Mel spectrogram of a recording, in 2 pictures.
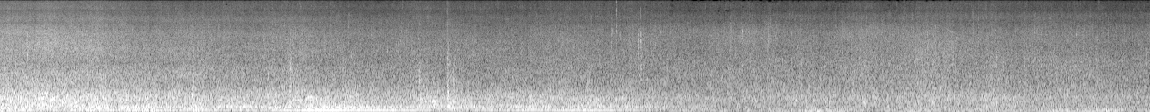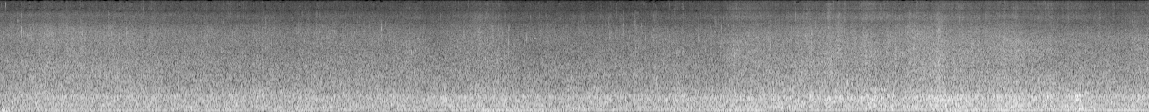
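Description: Waves and wind noise on the microphone, with the low drone of a boat engine for the first several seconds that fades away about eight seconds in and comes back faintly near the end.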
